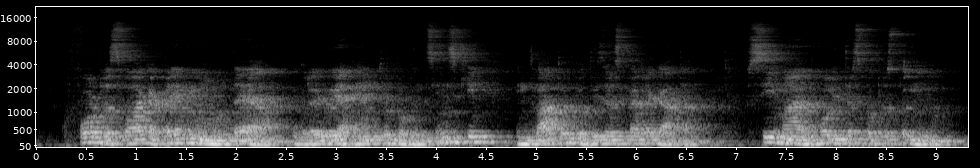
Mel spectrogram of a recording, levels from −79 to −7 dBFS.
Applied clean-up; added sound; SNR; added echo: none; none; none; reverberation time 1.1 s.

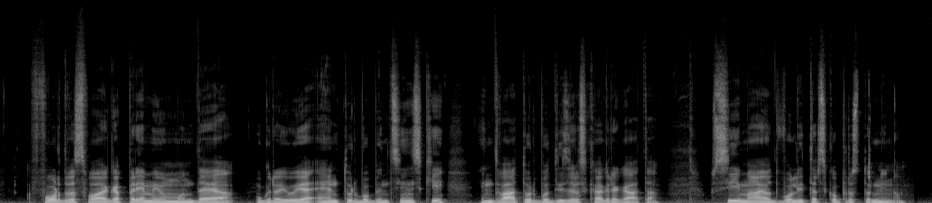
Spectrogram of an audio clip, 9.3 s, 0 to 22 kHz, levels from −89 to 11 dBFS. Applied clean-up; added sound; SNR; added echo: none; none; none; none.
